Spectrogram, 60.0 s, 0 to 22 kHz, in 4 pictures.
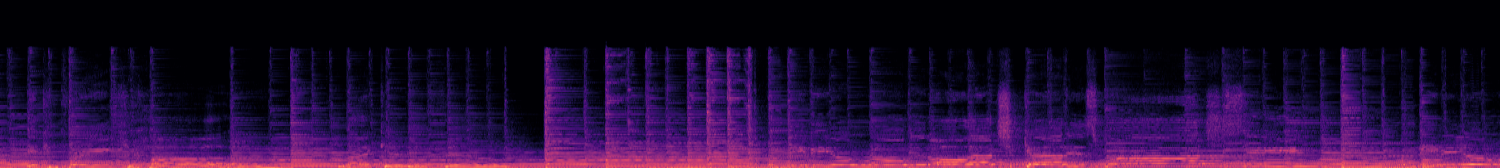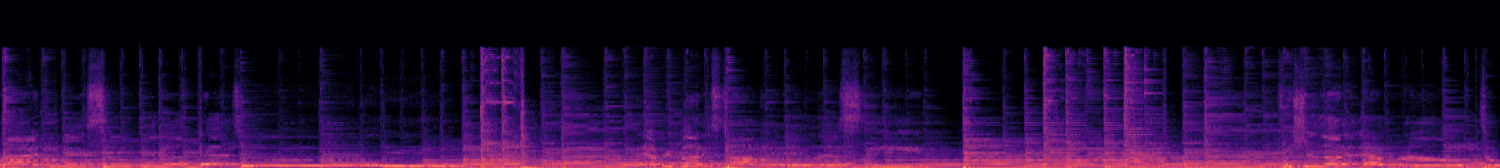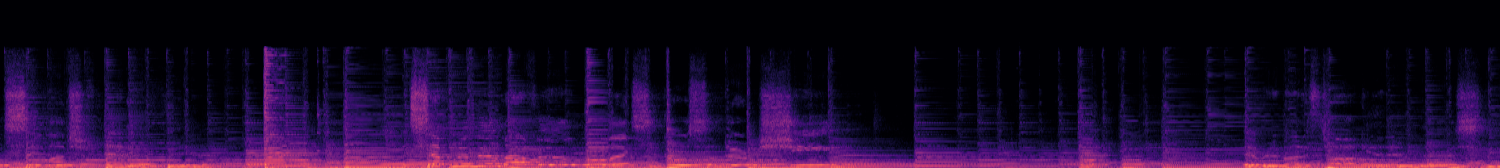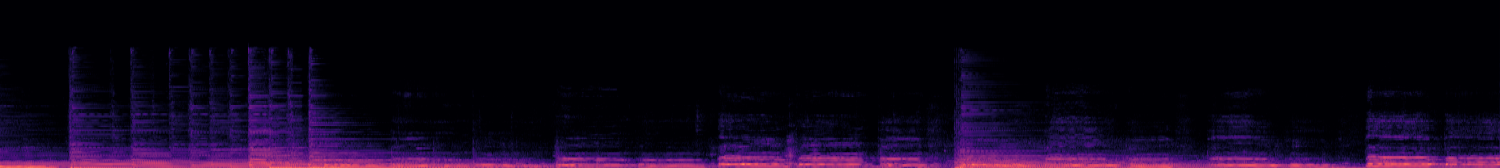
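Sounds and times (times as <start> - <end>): man singing wordless melody: 0.0 - 5.4, 7.7 - 25.0, 27.5 - 32.6, 33.7 - 39.0, 42.3 - 46.0, 47.8 - 60.0
acoustic guitar strumming: 0.0 - 60.0.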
